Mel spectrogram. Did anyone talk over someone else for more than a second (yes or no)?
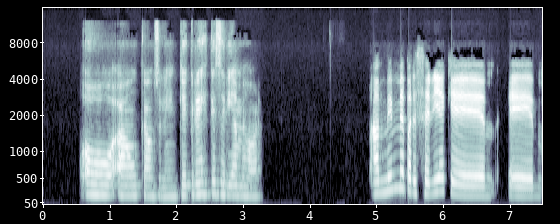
no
